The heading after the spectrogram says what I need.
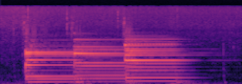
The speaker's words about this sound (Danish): nu øh, slår jeg nogle toner an her på klaveret, og så er det meningen, at du skal prøve at øh, synge de samme toner, altså lære at intonere. Det lyder sådan her.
